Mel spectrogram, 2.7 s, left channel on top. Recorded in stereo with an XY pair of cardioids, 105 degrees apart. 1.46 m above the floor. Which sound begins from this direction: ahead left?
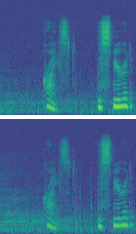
A woman speaking, at 0.9 s.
